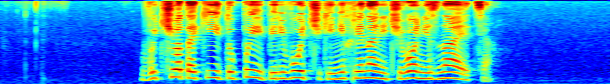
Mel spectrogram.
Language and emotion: Russian, angry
